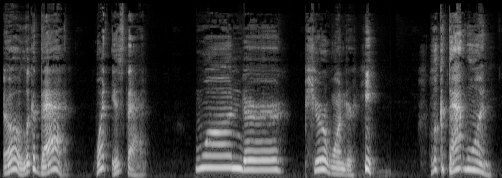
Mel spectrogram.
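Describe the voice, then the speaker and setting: A man voicing a cocky, quirky young gunslinger woman from an audiobook, who chatters in teasing, excitable exclamations. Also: high-pitched, faint music behind, voice pushed up, heavily acted. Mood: gleeful wonder. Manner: rapid-fire, teasing, exclamatory commentary.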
